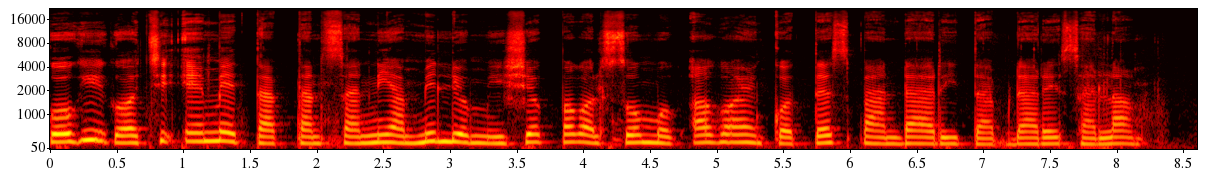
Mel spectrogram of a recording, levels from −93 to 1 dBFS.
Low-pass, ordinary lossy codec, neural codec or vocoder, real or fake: none; none; vocoder, 44.1 kHz, 128 mel bands every 512 samples, BigVGAN v2; fake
